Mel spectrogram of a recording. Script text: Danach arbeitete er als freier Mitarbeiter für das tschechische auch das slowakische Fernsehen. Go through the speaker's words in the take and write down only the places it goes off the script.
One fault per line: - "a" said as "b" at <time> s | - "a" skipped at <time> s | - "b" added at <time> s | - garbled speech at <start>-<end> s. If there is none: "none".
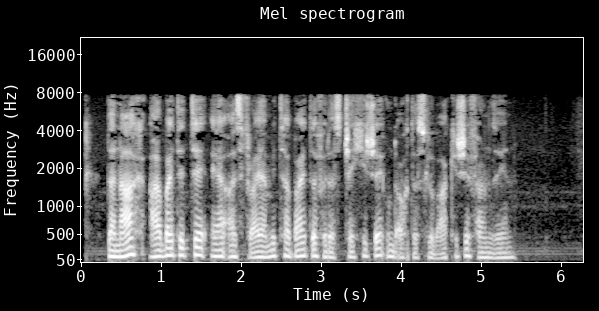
- "und" added at 3.8 s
